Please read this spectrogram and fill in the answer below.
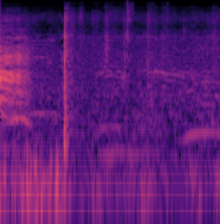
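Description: A short shout, then about half a second in a single sharp pop of a pitched baseball smacking into the catcher's leather mitt. Faint voices follow.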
